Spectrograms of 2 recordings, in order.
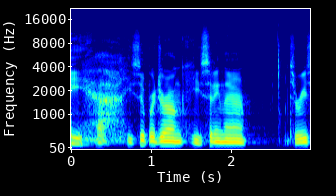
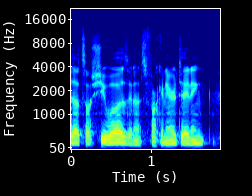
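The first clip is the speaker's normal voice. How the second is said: ordinary talk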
